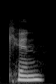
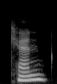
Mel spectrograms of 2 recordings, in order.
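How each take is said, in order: First: The word has a short, reduced, unstressed vowel. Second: The word has a full, clear vowel.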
